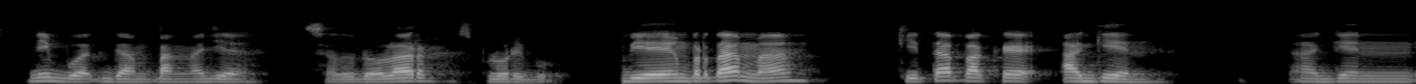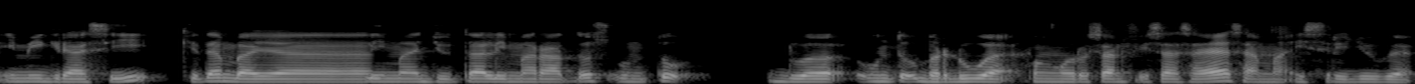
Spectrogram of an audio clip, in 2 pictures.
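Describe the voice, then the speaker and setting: A man in his thirties from Indonesia, giving casual advice in a vlog in a relaxed, explanatory way with frequent fillers. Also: medium pitch, no echo, lo-fi sound. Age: 30s. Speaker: vlogger.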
